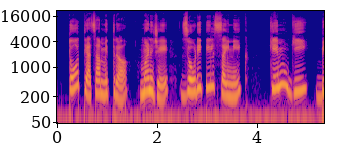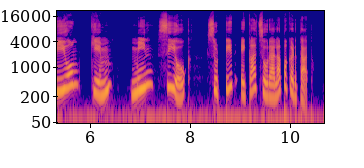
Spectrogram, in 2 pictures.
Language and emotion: Marathi, neutral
